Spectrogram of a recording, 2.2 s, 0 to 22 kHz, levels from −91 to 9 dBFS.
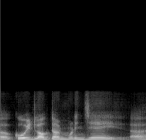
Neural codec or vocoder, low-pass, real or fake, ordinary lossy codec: codec, 16 kHz, about 1 kbps, DyCAST, with the encoder's durations; none; fake; none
